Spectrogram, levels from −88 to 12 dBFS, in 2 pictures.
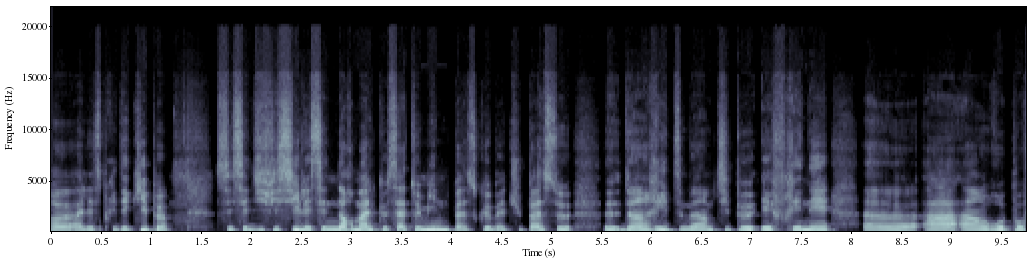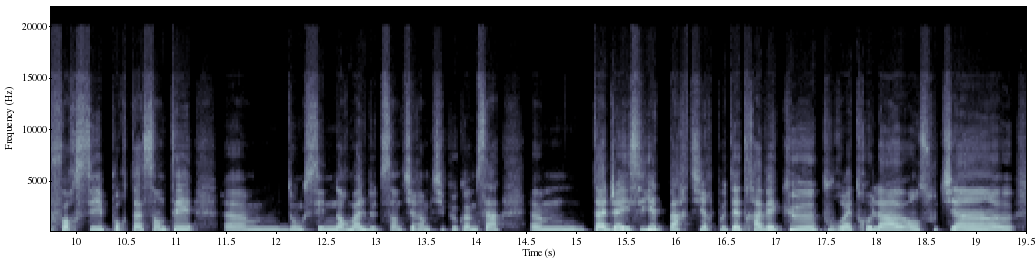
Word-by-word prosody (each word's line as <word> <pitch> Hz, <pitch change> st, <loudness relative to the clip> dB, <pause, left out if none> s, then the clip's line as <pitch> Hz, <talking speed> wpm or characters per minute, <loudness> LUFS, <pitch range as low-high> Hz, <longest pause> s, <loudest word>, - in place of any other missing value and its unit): à 195 Hz, 0 st, 0 dB
l'esprit 200 Hz, +1 st, -6 dB
d'équipe, 220 Hz, +4 st, 0 dB, 0.6 s
c'est 170 Hz, -, -6 dB
c'est 210 Hz, +4 st, -1 dB
difficile 225 Hz, +8 st, +2 dB
et -, -, +4 dB
c'est 215 Hz, 0 st, -1 dB
normal 225 Hz, +3 st, +4 dB
que 230 Hz, -2 st, -3 dB
ça 205 Hz, -2 st, 0 dB
te 200 Hz, +5 st, -4 dB
mine, 285 Hz, +1 st, +5 dB
parce 175 Hz, -5 st, -4 dB
que, 235 Hz, -, -3 dB
beh, 205 Hz, -, -4 dB
tu 180 Hz, +2 st, -14 dB
passes, 205 Hz, +1 st, -2 dB
heu 165 Hz, -2 st, 0 dB, 0.3 s
heu, 170 Hz, -, +1 dB
d'un 195 Hz, +2 st, +3 dB
rythme 215 Hz, -2 st, +1 dB
un 170 Hz, +4 st, 0 dB
petit 205 Hz, +2 st, -7 dB
peu 210 Hz, 0 st, +1 dB
effréné, 230 Hz, +5 st, +2 dB, 0.3 s
heu, -, -, -2 dB
à 175 Hz, -4 st, -2 dB
à 200 Hz, 0 st, +2 dB
un 200 Hz, +1 st, +1 dB
repos 215 Hz, +4 st, +1 dB
forcé 255 Hz, +3 st, -1 dB
pour 230 Hz, -2 st, -6 dB
ta 210 Hz, -1 st, 0 dB
santé, 235 Hz, +6 st, -1 dB, 0.3 s
hem, 180 Hz, -1 st, -4 dB
donc 195 Hz, 0 st, -4 dB
c'est 205 Hz, +2 st, -3 dB
normal 210 Hz, +4 st, +1 dB
de 205 Hz, -, -3 dB
te 185 Hz, -, -14 dB
sentir 195 Hz, +2 st, -4 dB
un 200 Hz, -, -3 dB
petit 200 Hz, +2 st, -8 dB
peu 205 Hz, +1 st, -7 dB
comme 210 Hz, +1 st, -1 dB
ça. 295 Hz, +7 st, 0 dB, 0.3 s
Hem, 195 Hz, -5 st, -2 dB
tu -, -, 0 dB
as 215 Hz, -, +7 dB
déjà 225 Hz, +1 st, +5 dB
essayé 260 Hz, +9 st, +2 dB
de 345 Hz, -, -13 dB
partir 280 Hz, -2 st, -2 dB
peut-être 245 Hz, -2 st, 0 dB
avec 235 Hz, +2 st, +2 dB
eux, 275 Hz, -2 st, +3 dB
pour 225 Hz, -2 st, -2 dB
être 230 Hz, +1 st, 0 dB
là, 225 Hz, -2 st, +3 dB
heu, -, -, -1 dB
en 215 Hz, +1 st, 0 dB
soutien, 235 Hz, -2 st, +1 dB
heu, -, -, -7 dB
215 Hz, 195 wpm, -19 LUFS, 195-235 Hz, 0.6 s, as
